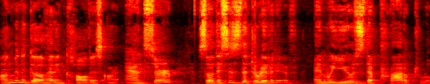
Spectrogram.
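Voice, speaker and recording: With hardly any pauses, a man talks in a fairly high, somewhat breathy voice with lively intonation. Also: fairly quick pace. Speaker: math tutor. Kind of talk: tutorial. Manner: casual, thinking aloud with fillers.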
